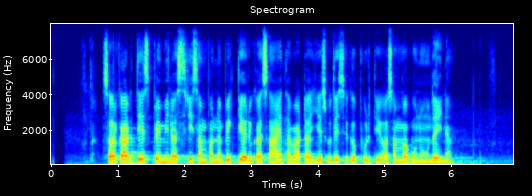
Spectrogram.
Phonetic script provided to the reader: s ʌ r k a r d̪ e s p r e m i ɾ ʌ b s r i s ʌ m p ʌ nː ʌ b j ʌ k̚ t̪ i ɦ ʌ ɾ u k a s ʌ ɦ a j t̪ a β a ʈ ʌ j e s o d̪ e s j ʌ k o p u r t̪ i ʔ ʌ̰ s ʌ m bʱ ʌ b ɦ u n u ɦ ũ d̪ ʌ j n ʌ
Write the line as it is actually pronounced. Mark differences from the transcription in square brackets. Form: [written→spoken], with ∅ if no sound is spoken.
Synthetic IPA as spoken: s ʌ r k a r d̪ e s p r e m i ɾ ʌ [b→∅] s r i s ʌ m p ʌ nː ʌ b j ʌ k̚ t̪ i ɦ ʌ ɾ u k a s ʌ ɦ a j t̪ a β a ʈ ʌ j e s [o→u] d̪ e s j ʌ k o p u r t̪ i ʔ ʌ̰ s ʌ m bʱ ʌ b ɦ u n u ɦ ũ d̪ ʌ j n ʌ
